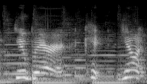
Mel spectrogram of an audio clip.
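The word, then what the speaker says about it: Dubhberach: Duberic. Duberic. Okay, you know what? Spell that so that people know how hard that was for me.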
